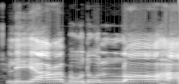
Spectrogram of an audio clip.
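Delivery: slow recitation of লিয়াবুদুল্লাহা, heavy L held long; heavy lam. Shown as a demonstration. Teacher corrects the lam of Allah, heavy drawn-out recitation. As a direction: round ল্লা in লিয়াবুদুল্লাহা to a thick "law". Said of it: "অর্থাৎ মোটা করে পড়ব".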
